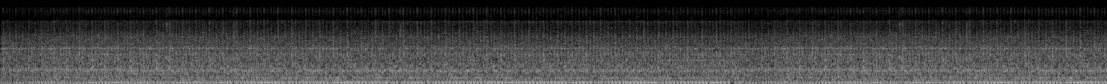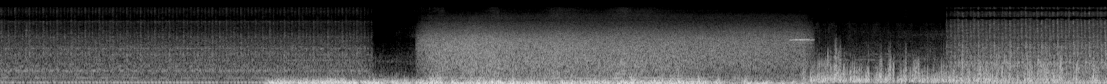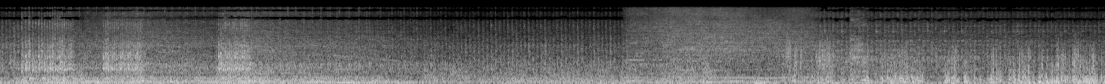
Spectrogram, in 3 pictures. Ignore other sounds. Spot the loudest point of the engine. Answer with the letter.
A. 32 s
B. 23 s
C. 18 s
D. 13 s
B.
